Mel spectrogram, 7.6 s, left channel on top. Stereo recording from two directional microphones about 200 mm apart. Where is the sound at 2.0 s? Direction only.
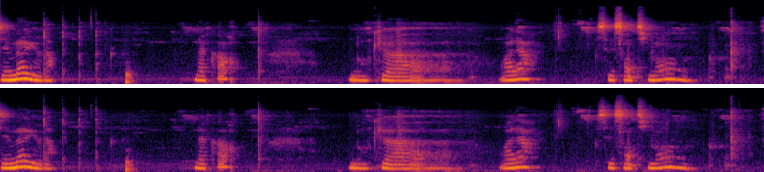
35° left (ahead or behind).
